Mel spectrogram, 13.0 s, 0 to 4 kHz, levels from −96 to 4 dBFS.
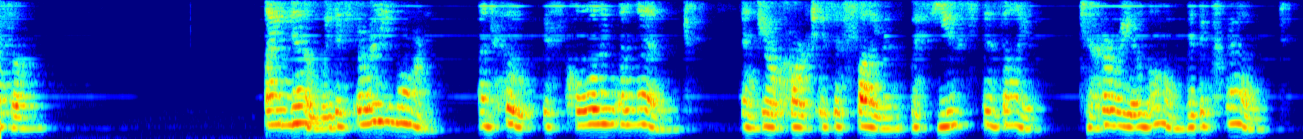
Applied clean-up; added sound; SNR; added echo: neural mask model DeepFilterNet 3.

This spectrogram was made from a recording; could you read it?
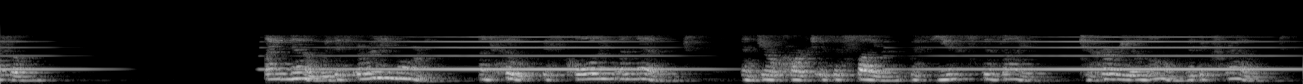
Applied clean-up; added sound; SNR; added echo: none; Wind instrument, woodwind instrument; 3 dB; reverberation time 0.7 s.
